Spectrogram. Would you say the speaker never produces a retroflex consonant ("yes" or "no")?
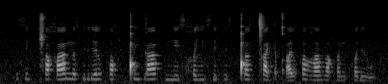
yes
